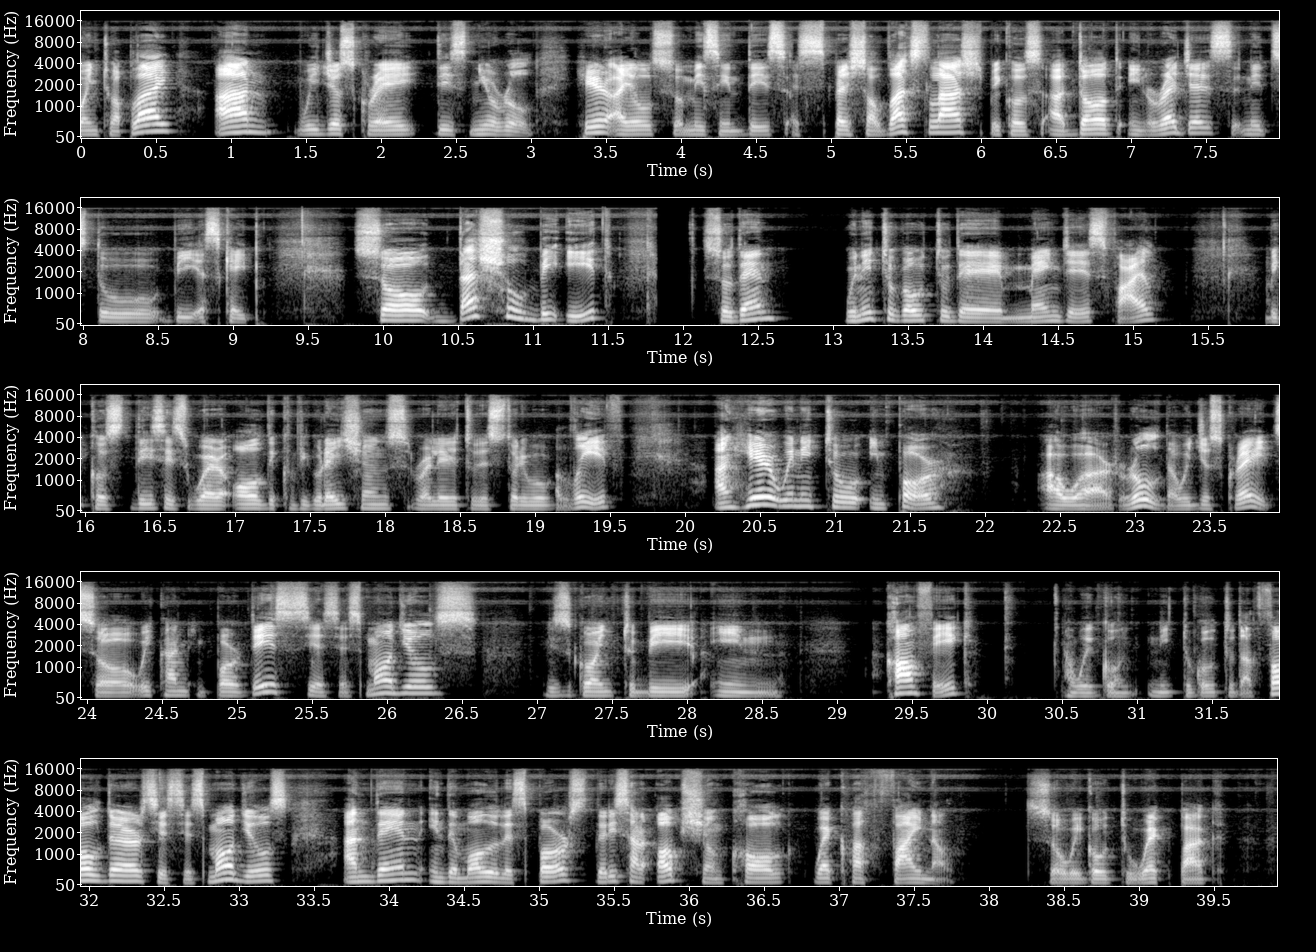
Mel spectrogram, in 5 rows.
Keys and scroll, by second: 4.9 shift+Right, 5.7 Right, 6.5 shift+Left, 7.5 Right, 7.8 Left, 21.8 super+Left, 22.0 Return, 22.4 Up, 23.2 Down, 24.7 Return, 24.7 space, 25.5 shift+m, 26.2 space, 27.6 shift+9, 28.0 shift+1, 28.1 space, 30.0 BackSpace, 31.3 Return, 32.4 Return, 32.9 super+s, 38.0 Return.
